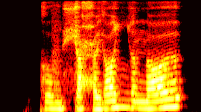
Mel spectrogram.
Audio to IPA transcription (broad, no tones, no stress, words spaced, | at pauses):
kovçɒħjɒ ʎɒnɒə̯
